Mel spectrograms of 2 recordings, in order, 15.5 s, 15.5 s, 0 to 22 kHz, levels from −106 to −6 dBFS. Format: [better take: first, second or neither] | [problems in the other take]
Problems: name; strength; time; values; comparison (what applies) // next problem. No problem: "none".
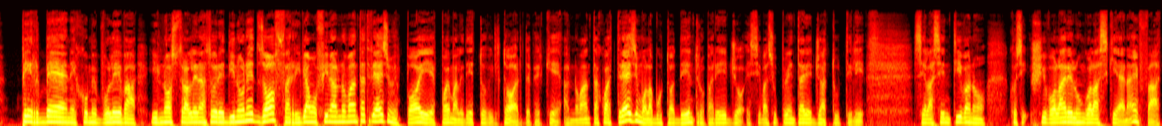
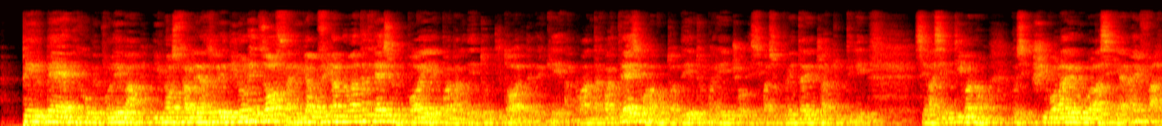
first | off-mic speech; far // room echo; noticeable; dies away in 0.9 s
